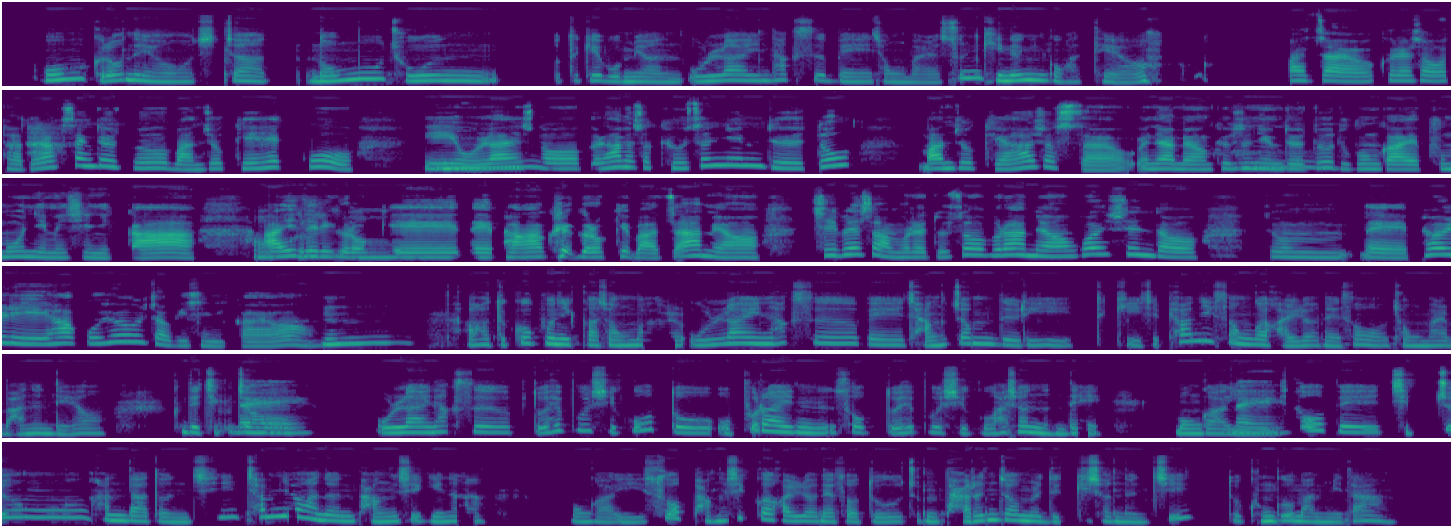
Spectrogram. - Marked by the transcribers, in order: laugh; laughing while speaking: "방학을"
- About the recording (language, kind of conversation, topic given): Korean, podcast, 온라인 학습은 학교 수업과 어떤 점에서 가장 다르나요?
- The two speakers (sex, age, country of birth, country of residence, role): female, 40-44, South Korea, France, guest; female, 55-59, South Korea, South Korea, host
